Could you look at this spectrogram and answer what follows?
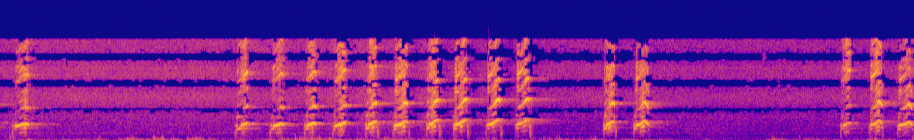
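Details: Pet bat hawk (Macheiramphus alcinus) giving a rapid series of sharp, high, slightly squawky notes, about three per second, in bursts separated by short pauses, over a low background rumble.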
